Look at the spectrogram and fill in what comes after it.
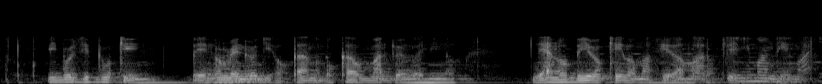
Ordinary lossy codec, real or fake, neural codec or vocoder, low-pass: none; fake; codec, 24 kHz, 0.9 kbps, WavTokenizer, medium music audio release; 3.6 kHz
